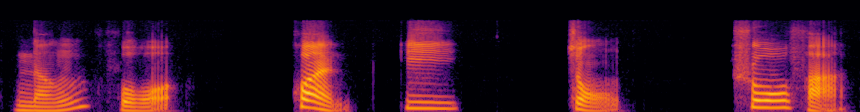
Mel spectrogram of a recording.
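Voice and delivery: 能否, 换, 一, 种, 说法 each said apart, very slowly; word by word. Shown as a demonstration. Teacher showing learners how to say the phrase, word by word. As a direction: draw out 能否换一种说法 with a pause between words.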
